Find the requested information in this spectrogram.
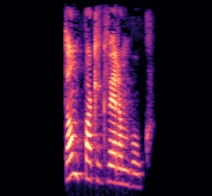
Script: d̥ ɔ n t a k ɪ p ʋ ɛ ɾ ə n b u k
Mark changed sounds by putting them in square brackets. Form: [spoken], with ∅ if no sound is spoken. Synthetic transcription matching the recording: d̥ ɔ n [p] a k ɪ [k] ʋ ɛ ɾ ə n b u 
